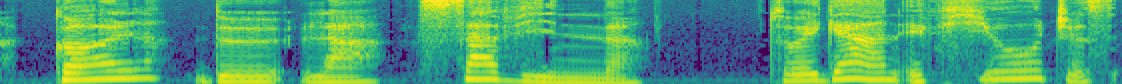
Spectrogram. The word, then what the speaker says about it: Col de la Savine: La Savine, Savine, vine, I. There's the banana smile. I, vine, vine. Savine, la Savine. As a whole, together, ensemble. Col de la Savine.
